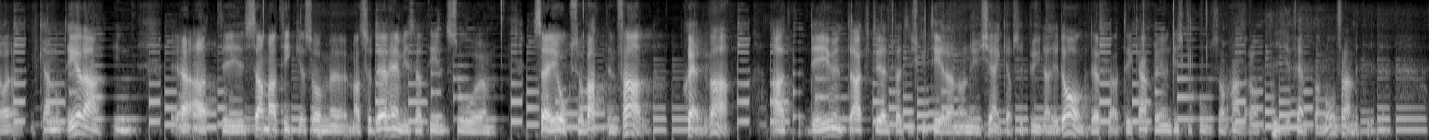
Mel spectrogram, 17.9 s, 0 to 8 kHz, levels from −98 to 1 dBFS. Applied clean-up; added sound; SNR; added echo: neural mask model RNNoise.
